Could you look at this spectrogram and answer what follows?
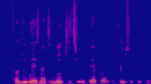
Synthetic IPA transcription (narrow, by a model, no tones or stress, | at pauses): fɔɡivnɛs̬datimẽkʰituɹipɛabɔ̃nbitʰwĩntʰupipl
